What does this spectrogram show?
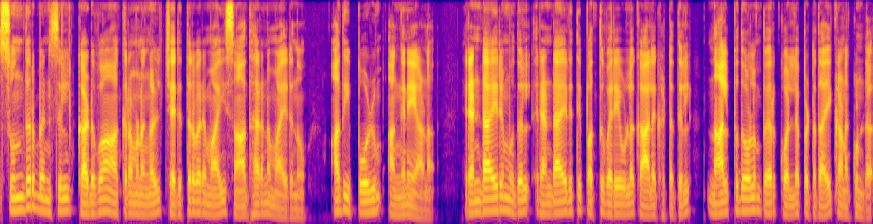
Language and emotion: Malayalam, neutral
